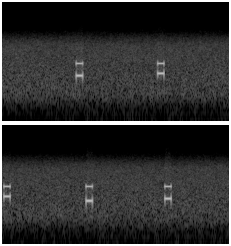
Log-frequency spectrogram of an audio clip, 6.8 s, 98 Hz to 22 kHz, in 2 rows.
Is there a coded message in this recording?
Yes: DTMF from 1.1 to 6.0 s, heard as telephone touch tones, dialled by hand, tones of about 100 ms. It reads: 5 8 8 2 5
